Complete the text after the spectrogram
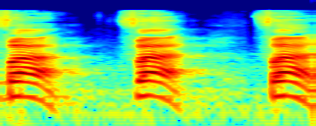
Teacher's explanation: Lidah Tak terangkat maka Fa Ini duduk di dalam huruf istifal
